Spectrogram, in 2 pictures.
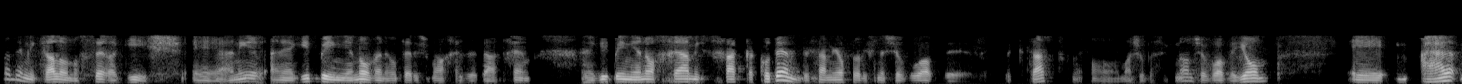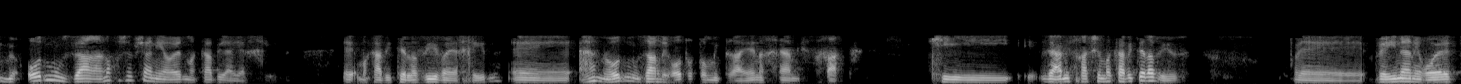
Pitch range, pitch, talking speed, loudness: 100-130 Hz, 110 Hz, 140 wpm, -24 LUFS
